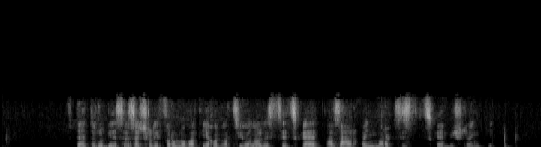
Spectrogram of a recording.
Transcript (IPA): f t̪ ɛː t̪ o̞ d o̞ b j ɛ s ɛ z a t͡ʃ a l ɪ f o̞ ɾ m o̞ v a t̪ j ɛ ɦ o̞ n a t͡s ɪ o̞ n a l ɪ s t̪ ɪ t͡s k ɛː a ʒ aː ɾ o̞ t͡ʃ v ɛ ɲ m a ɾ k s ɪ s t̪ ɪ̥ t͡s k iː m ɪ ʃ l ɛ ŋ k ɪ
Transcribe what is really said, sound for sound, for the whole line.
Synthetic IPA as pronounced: f t̪ ɛː t̪ o̞ d o̞ b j ɛ s ɛ z a t͡ʃ a l ɪ f o̞ ɾ m o̞ v a t̪ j ɛ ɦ o̞ n a t͡s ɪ o̞ n a l ɪ s t̪ ɪ t͡s k ɛː a z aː ɾ o̞ v ɛ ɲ m a ɾ k s ɪ s t̪ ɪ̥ t͡s k ɛː m ɪ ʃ l ɛ ŋ k ɪ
